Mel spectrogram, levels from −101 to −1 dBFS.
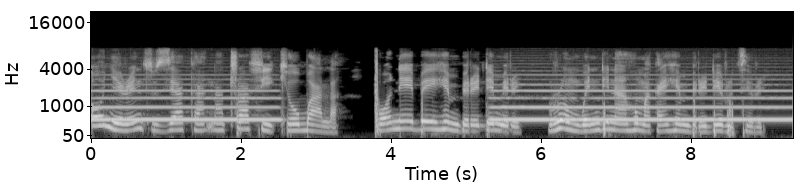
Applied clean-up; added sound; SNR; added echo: none; Wind instrument, woodwind instrument; -1 dB; none.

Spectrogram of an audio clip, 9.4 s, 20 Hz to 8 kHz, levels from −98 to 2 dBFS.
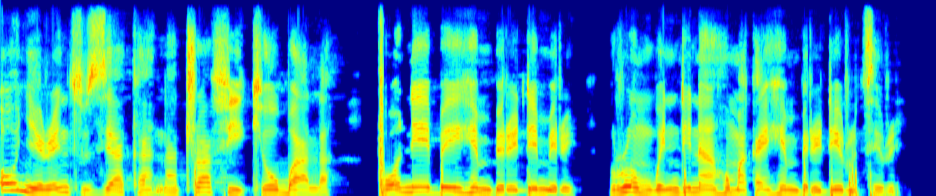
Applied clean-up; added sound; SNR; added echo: none; none; none; none.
